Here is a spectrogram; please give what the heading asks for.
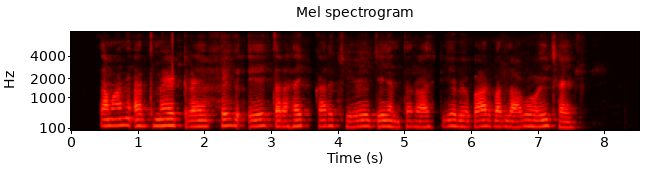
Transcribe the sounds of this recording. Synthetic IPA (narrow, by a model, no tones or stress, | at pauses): saːmaːnjəʔəɾt̪ʰəmeʈɾɛːpʰɪɡeːkt̪əɾəɦekːəɾt͡ʃʰied͡ʒeə̃nt̪əɾːaːʃʈɾijəbjəpaːɾpəɾlaːɡuɦoːit͡ʃʰɛ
